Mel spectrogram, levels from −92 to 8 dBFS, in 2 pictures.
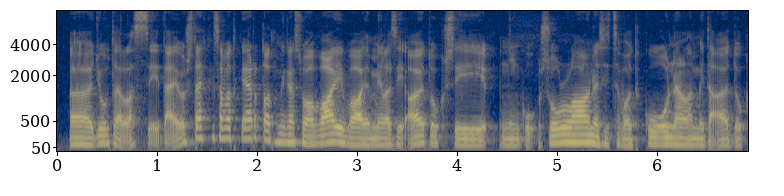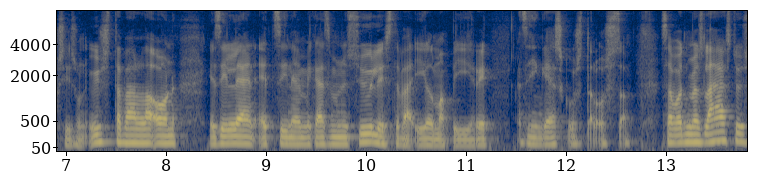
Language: Finnish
